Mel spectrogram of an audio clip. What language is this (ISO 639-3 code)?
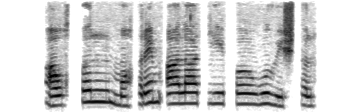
pus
